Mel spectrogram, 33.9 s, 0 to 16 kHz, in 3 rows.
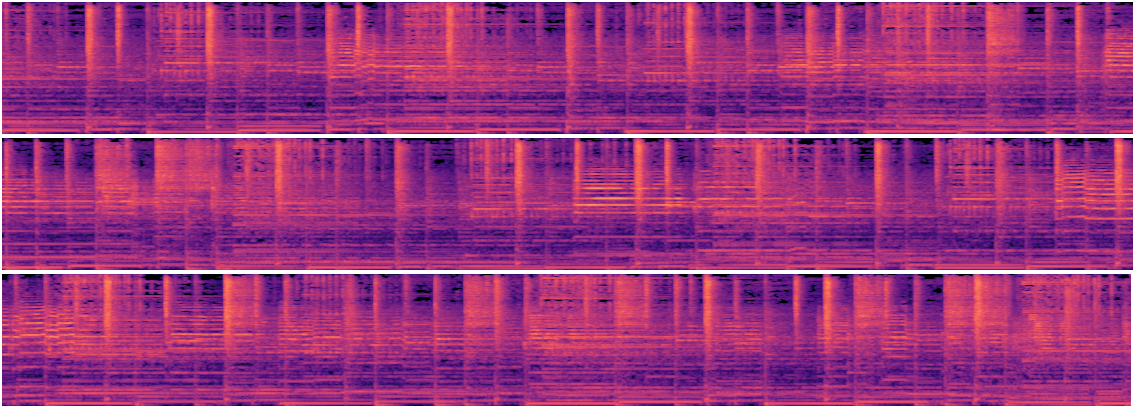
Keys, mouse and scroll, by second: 0.0-2.5 drag, 10.3-12.8 drag, 13.0-13.6 scroll down 2, 13.6-14.4 scroll up 2, 14.4 g, 17.2 click, 18.2-19.3 middle drag, 19.4-20.1 scroll down 2, 20.1 middle click, 21.0 s, 22.2 click, 23.0 g, 25.8 click, 26.4 g, 28.0 right click, 28.2 s, 30.2 middle click, 30.7 s, 33.6 click.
